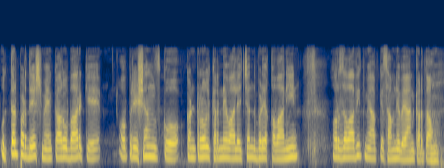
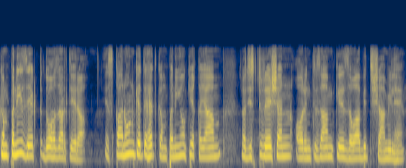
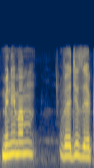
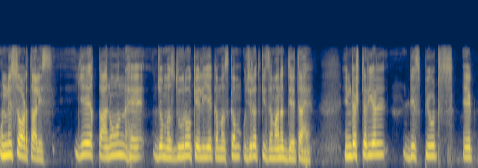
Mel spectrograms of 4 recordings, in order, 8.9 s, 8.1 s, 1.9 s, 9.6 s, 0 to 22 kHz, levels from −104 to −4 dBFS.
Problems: none marked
